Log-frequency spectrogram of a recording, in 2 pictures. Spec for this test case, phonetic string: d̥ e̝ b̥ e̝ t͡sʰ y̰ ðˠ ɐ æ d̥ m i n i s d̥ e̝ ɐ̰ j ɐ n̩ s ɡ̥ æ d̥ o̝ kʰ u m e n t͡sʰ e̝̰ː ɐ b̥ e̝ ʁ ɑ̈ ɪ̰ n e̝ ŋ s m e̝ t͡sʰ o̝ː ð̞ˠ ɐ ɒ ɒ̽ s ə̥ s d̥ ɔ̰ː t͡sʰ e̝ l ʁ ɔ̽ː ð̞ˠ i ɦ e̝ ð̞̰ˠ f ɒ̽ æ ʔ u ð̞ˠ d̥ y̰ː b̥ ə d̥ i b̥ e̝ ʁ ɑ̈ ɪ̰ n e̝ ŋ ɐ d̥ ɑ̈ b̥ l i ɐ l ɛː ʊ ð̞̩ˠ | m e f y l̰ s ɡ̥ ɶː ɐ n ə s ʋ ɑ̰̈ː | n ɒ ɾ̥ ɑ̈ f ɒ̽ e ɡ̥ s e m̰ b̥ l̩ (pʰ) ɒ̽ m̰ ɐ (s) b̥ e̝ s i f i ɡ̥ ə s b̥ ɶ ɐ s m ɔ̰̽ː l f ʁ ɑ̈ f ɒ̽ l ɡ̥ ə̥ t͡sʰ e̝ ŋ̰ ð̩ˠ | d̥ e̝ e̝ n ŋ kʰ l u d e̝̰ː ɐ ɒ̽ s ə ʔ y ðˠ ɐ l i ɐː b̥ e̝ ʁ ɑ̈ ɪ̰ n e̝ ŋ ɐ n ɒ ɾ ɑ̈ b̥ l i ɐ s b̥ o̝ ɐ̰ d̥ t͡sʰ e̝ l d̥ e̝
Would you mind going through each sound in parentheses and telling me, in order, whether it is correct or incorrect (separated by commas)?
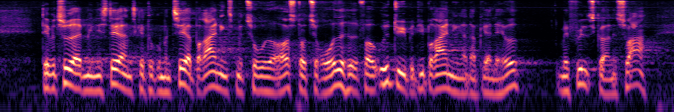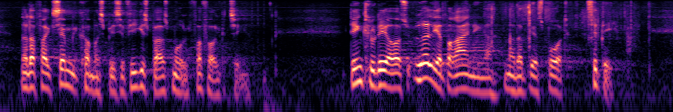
incorrect, correct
